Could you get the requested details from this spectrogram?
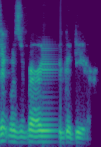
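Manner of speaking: plain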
